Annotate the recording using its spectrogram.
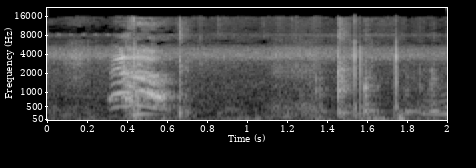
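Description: A child's short shout about half a second in, then two sharp knocks close together about a second later, and a laugh starting at the end.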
